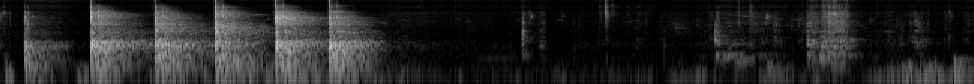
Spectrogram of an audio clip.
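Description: Hammer blows on a wooden window frame: six sharp strikes in quick succession, about two and a half a second, then a few lighter knocks and taps.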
